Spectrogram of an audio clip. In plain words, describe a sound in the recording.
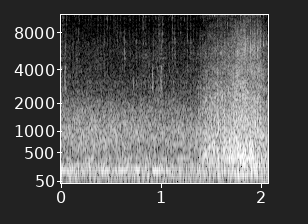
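A bicycle freewheels with a soft ticking.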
